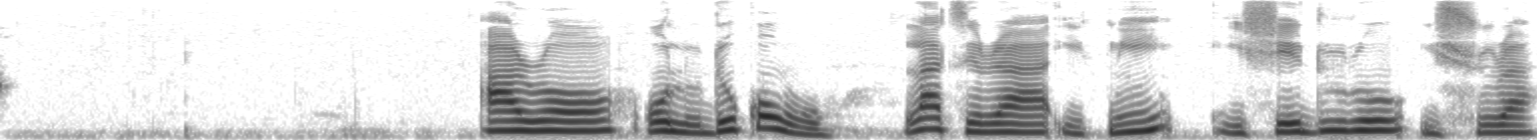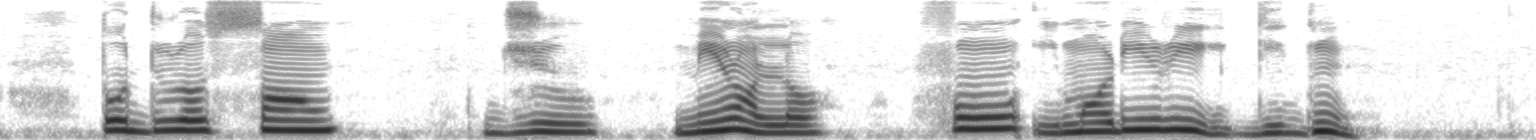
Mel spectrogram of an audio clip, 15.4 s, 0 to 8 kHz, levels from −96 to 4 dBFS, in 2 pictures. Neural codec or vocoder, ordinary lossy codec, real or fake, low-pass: none; none; real; none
